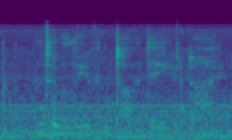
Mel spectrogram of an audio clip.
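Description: A woman speaking softly, close to a whisper, in short breathy phrases, over a faint steady electrical whine.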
